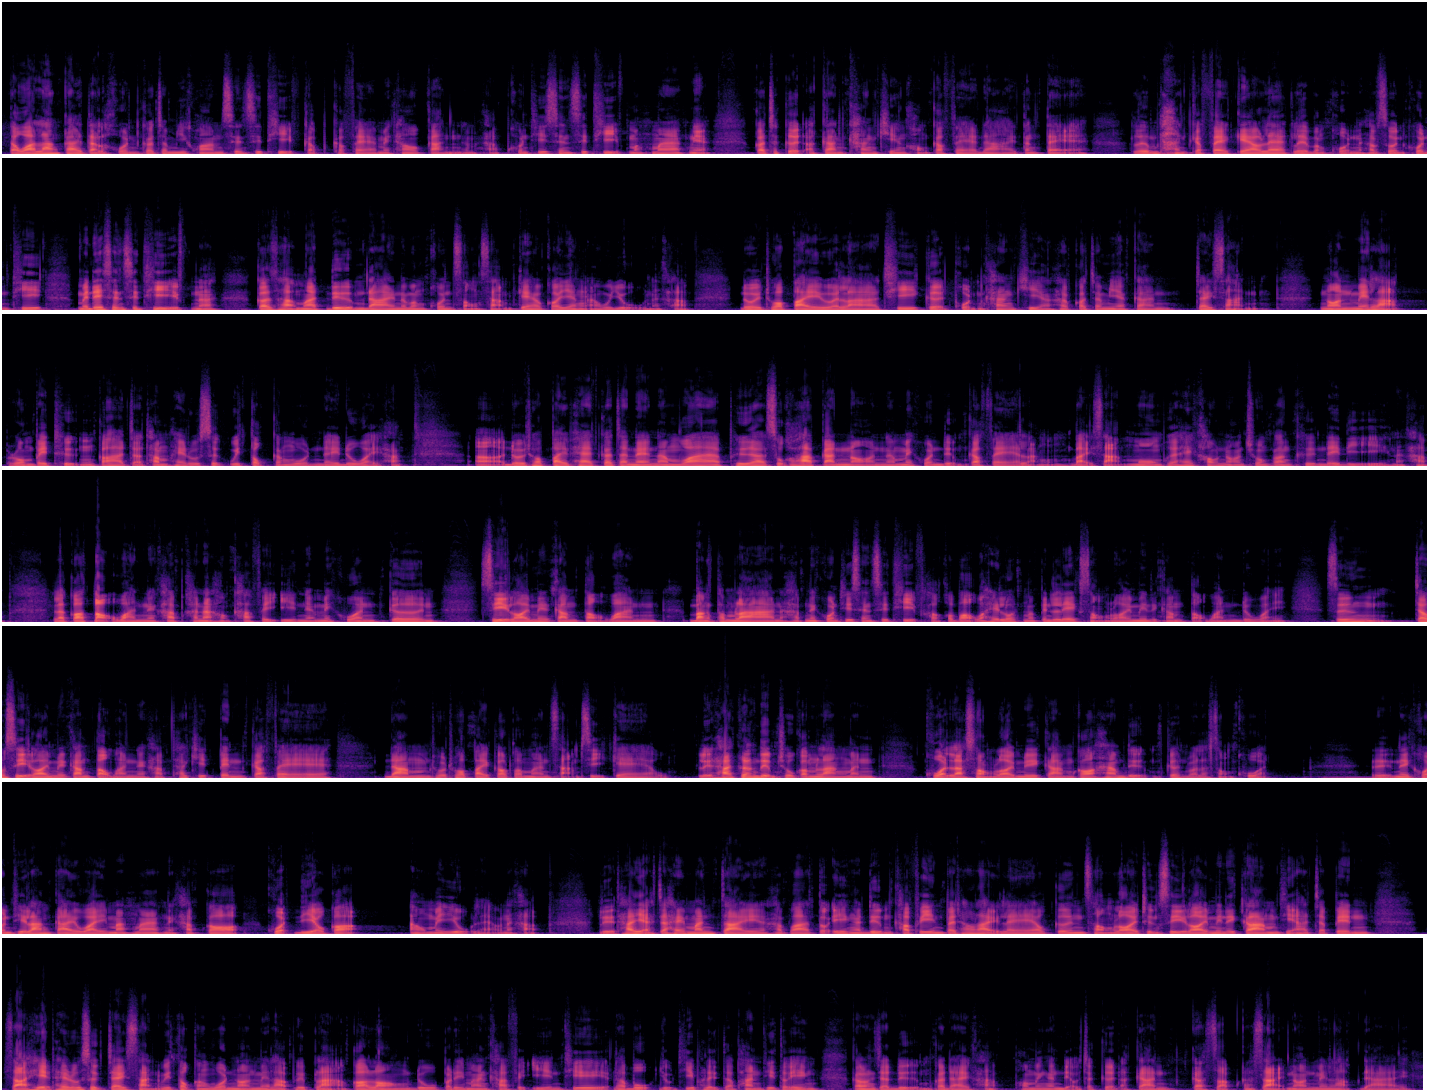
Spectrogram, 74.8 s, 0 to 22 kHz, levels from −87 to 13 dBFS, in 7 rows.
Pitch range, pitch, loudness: 100-120 Hz, 110 Hz, -25 LUFS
